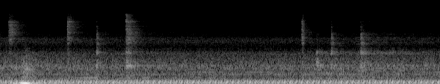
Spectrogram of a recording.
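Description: Chevy Uplander minivan's V6 engine idling steadily, with one deep thump just after the start and a few light clicks.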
